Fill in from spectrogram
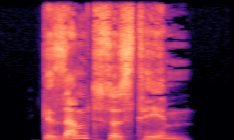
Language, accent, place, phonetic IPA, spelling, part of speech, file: German, Germany, Berlin, [ɡəˈzamtzʏsˌteːm], Gesamtsystem, noun, De-Gesamtsystem.ogg
- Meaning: total or overall system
